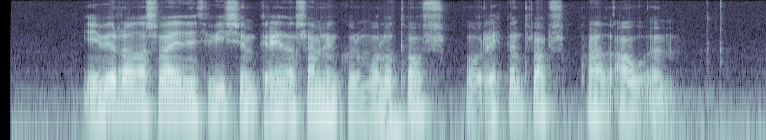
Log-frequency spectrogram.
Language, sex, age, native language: Icelandic, male, 60-69, Icelandic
